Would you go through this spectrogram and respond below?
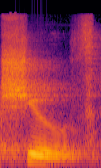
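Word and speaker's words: shuv (שוב): You see, the word the Bible most often uses for repentance is the Hebrew word shuv. And I'm not mispronouncing that, by the way. In Hebrew, B's are often pronounced with a V sound, and so if you want to use the Hebrew version of my name, you can call me, okay?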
